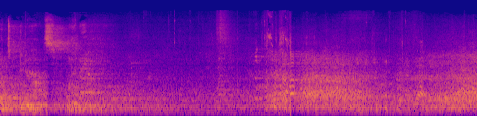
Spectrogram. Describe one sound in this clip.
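An electric guitar plays loudly through an amplifier.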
